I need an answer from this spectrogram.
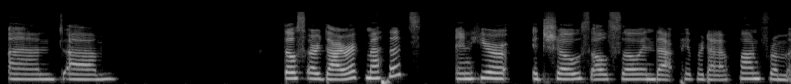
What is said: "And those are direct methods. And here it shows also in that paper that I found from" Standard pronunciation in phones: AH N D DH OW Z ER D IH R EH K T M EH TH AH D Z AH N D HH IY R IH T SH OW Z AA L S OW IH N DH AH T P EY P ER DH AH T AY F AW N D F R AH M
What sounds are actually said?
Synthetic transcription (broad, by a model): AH N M DH OW Z ER D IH R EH K T M EH TH AH D Z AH N HH IY R IH T SH OW Z AA L S OW IH N DH AH T P EY P ER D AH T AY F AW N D F R AH M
